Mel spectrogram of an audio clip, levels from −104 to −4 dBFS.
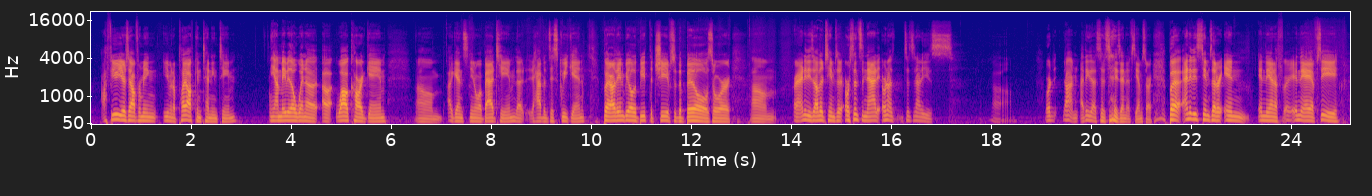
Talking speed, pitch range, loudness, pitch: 200 wpm, 115-145 Hz, -31 LUFS, 130 Hz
